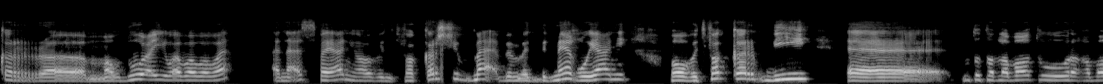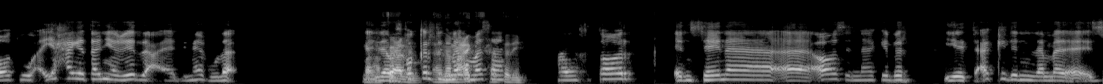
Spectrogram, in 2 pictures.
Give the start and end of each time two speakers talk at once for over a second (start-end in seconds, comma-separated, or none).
14.7-16.1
